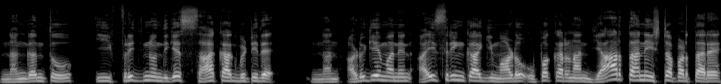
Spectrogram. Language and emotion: Kannada, angry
